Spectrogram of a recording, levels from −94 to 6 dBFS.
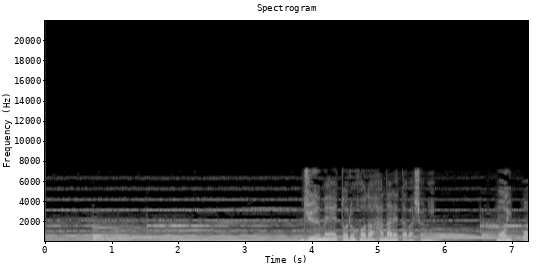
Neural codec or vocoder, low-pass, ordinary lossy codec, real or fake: vocoder, 44.1 kHz, 128 mel bands every 256 samples, BigVGAN v2; 7.2 kHz; MP3, 64 kbps; fake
